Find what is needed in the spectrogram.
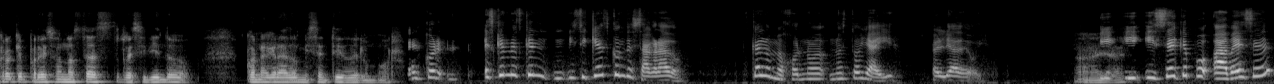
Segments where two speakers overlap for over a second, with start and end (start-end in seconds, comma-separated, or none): none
